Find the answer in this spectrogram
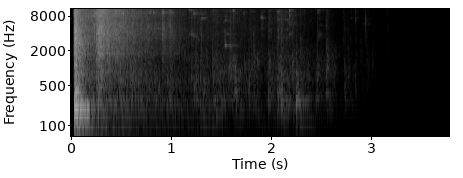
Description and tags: Windows being broken with vaitous objects. Also includes scratching.
breaking-glass, break, window, indoor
